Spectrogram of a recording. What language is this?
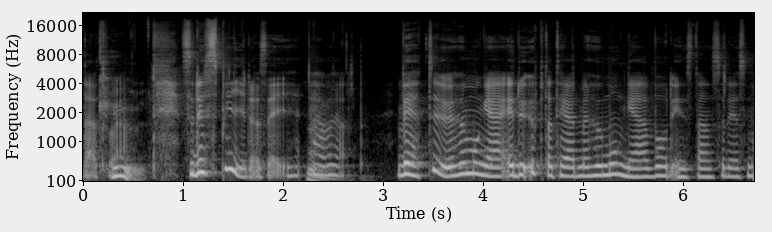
Swedish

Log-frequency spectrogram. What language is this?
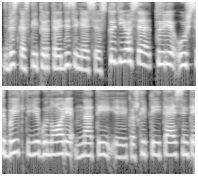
Lithuanian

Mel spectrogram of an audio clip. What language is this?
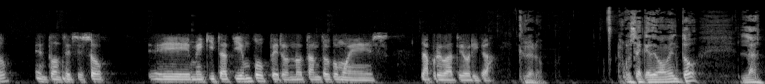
Spanish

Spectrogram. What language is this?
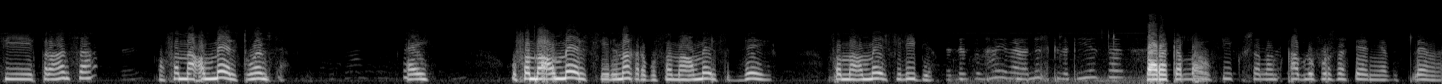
Arabic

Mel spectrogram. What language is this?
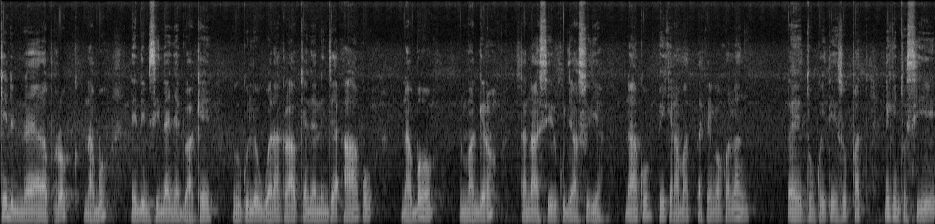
Masai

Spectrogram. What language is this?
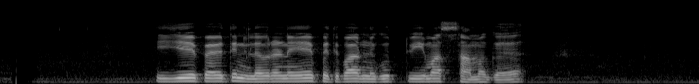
Sinhala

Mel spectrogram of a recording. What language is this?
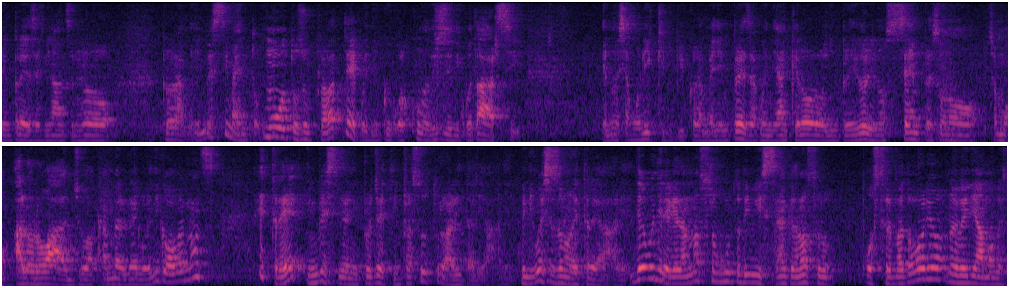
Italian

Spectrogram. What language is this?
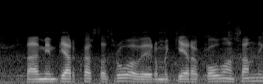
Icelandic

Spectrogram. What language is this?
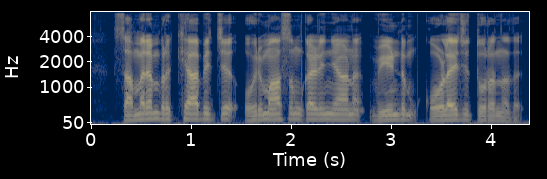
Malayalam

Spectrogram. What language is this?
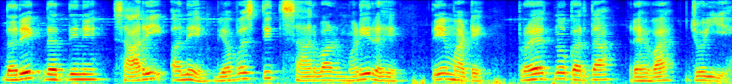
Gujarati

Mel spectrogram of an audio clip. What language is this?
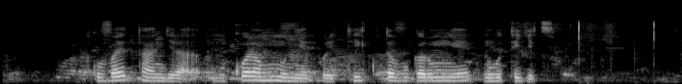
Kinyarwanda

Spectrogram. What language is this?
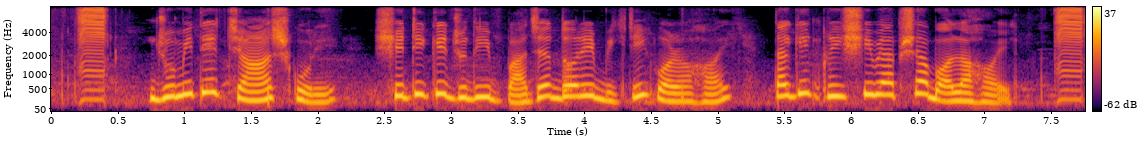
Bangla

